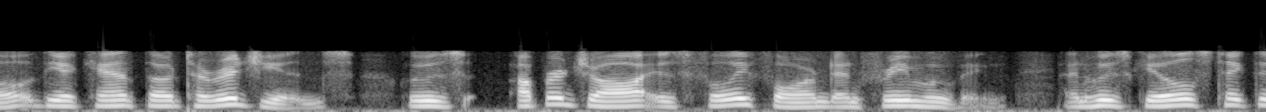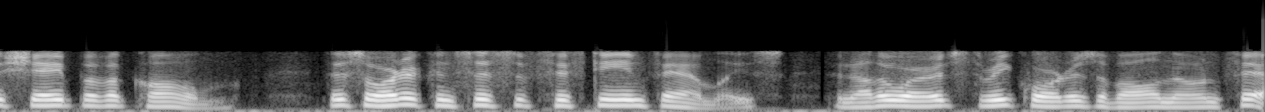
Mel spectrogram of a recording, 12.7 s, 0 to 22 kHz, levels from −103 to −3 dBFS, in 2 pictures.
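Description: Speech carried over G.711 telephone coding, with its 4 kHz upper limit and the faint level-following quantisation hiss sitting about 38 dB below the signal, and nothing in the audio calls for attention.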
